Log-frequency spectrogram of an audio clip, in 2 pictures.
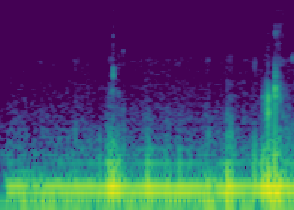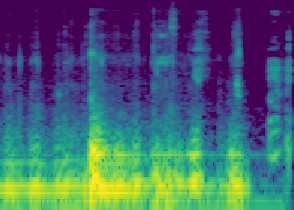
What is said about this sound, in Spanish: Voy a tomar un sorbo de agua, permiso.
